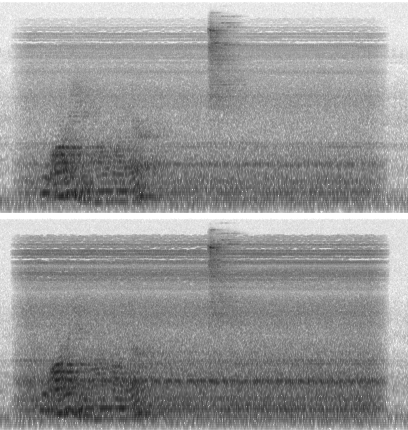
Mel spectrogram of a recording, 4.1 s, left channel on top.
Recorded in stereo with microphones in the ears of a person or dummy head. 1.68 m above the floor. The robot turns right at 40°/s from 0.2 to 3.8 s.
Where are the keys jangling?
Centre (ahead or behind), 1.4 m; by 2.4 s 10° left (ahead or behind), 1.4 m.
